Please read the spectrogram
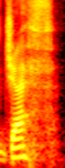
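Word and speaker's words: GIF: No, I think the creators of the format have come out and said that it is actually Jeff. – Yeah. – But I refuse to believe something that stands for graphics interchange format. – Mm-hmm. – It's supposed to be pronounced with a J sound.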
